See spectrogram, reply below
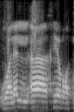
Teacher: لو كانت مفتوحة الخاء والغين والقاف نقولها خاء غا قا، وغيض الماء غي، غيض الماء غيض. وللآخرة، إذن خاء في أقل مراتب التفخيم، وللآخرة، والراء بعد مفخمة، وللآخرة.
